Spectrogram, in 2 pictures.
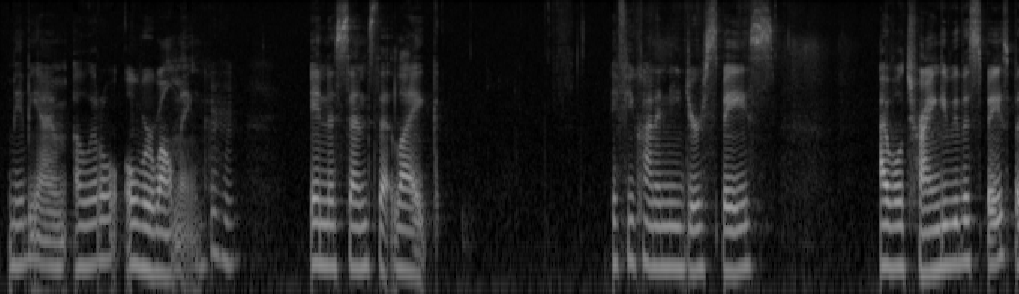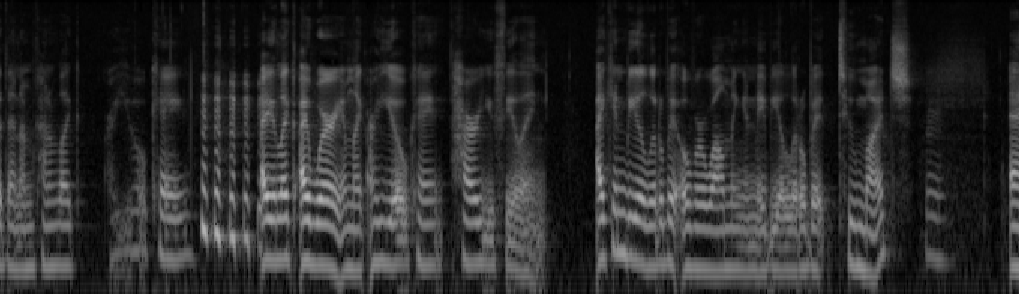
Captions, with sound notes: Maybe I'm a little overwhelming, in a sense that like if you kinda need your space, I will try and give you the space, but then I'm kinda like Are you okay? - (giggles) I like I worry. I'm like are you okay? How are you feeling? I can be a little bit overwhelming and maybe a little bit too much,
